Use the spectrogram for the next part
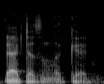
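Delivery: low, hushed commentary fading to a whisper; golf announcer. Pretend. Mock-announcing Steve stuck behind a tree, hushed golf announcer. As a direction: murmur the bad lie to viewers. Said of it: "Could you say something golf announcer-like".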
